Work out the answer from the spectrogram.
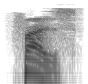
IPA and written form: fəz (Fuzz)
